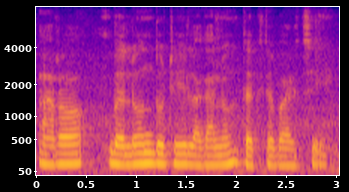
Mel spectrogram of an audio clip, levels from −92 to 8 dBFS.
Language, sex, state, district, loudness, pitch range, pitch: Bengali, male, Assam, Hailakandi, -15 LUFS, 125-140 Hz, 135 Hz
